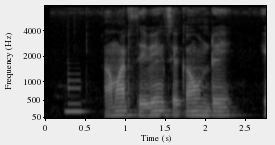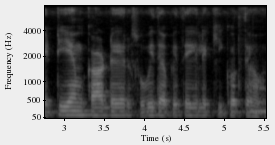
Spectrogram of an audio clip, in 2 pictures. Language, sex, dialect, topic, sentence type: Bengali, male, Jharkhandi, banking, question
